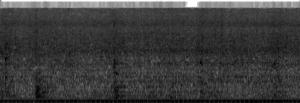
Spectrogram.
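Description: Potato slices frying in a pan with chili flakes hiss steadily while a spoon stirs them, giving soft periodic scrapes and taps against the pan under the continuous sizzle.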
